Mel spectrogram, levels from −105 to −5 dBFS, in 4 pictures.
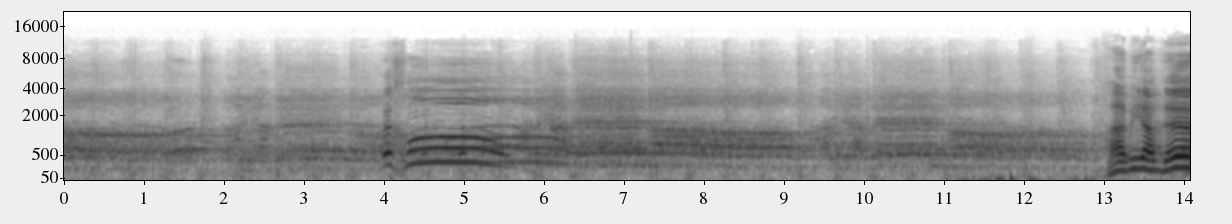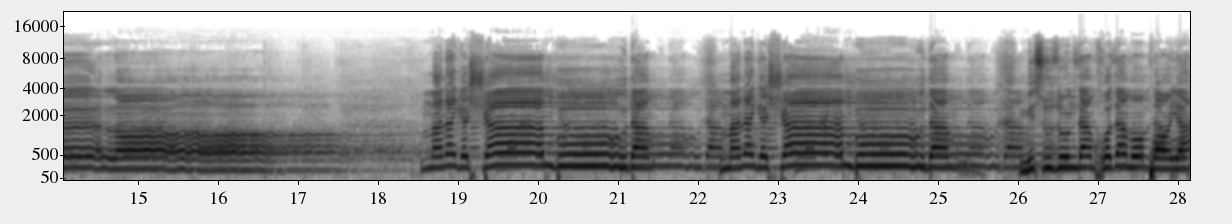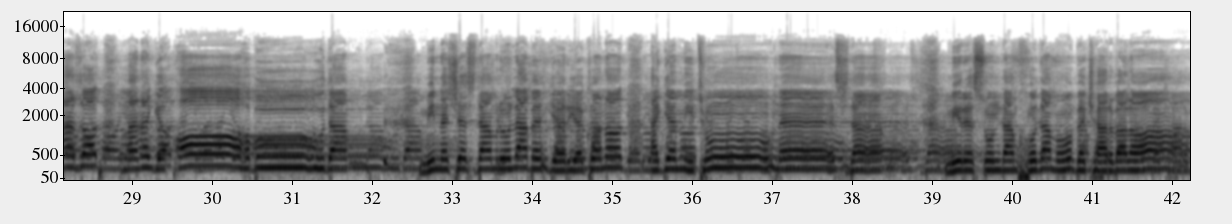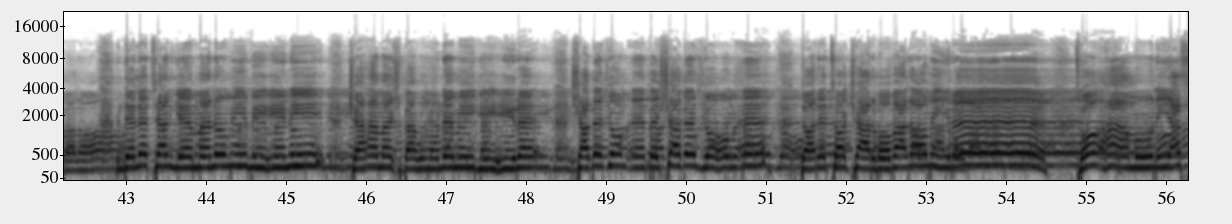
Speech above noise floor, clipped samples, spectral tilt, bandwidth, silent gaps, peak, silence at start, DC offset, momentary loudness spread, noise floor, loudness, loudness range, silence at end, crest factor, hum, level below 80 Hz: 26 dB; under 0.1%; -5 dB/octave; 12.5 kHz; none; 0 dBFS; 0 s; under 0.1%; 20 LU; -38 dBFS; -13 LUFS; 19 LU; 0 s; 14 dB; none; -40 dBFS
